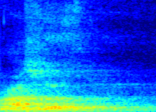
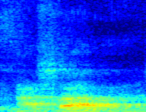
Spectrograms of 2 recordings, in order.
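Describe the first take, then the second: First: It ends in two consonants with no vowel. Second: A helper vowel separates the last two consonants. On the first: "Asar juga begitu" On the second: "sehingga bunyinya menjadi"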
